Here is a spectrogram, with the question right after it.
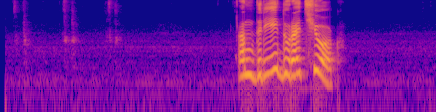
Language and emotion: Russian, neutral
